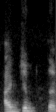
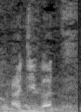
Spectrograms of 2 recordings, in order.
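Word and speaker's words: عجبت: With a ta at the end, it's Ajibta, not whatever the Sheikh was saying. Ajibat.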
